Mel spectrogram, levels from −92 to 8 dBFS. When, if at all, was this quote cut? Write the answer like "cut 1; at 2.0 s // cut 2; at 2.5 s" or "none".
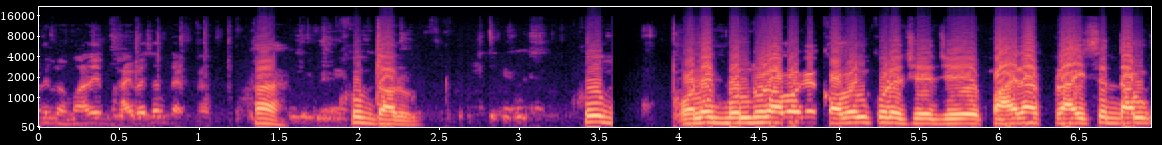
cut 1; at 3.6 s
